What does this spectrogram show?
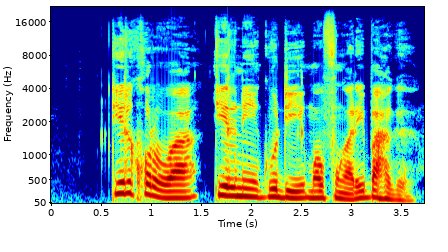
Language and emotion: Bodo, neutral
